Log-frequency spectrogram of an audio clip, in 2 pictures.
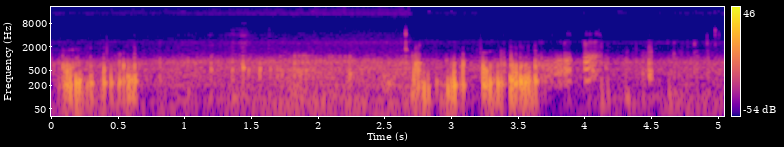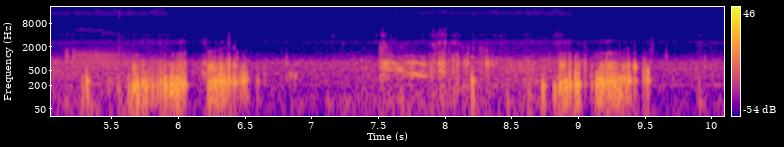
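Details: Irregular low gurgling rumbles in bursts over about ten seconds; normal stomach growling (borborygmi).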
